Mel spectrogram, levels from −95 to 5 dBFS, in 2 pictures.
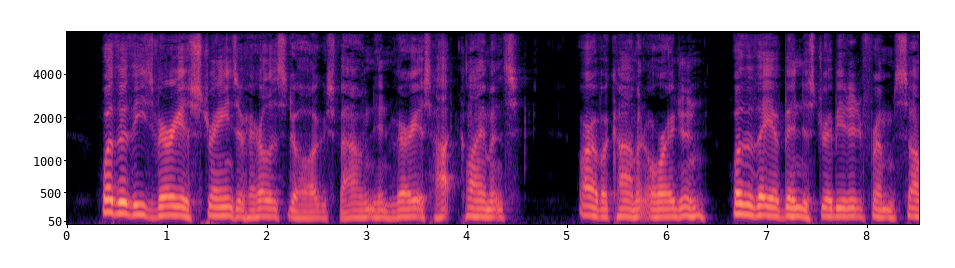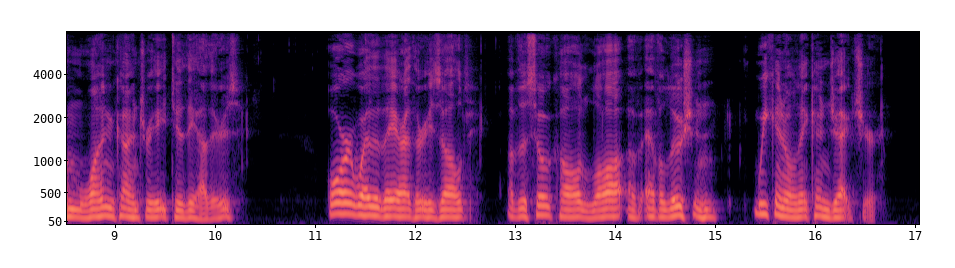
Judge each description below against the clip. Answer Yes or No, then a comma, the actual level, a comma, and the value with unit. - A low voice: Yes, low, 120 Hz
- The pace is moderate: Yes, average, 165 wpm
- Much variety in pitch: No, average, 2.8 semitones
